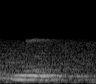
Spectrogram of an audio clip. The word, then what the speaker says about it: knee: First picture हमें दिया है नी, मीन्स जो घुटने होते हैं वो, उसका स्पेलिंग है KNEE नी।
